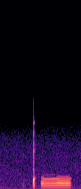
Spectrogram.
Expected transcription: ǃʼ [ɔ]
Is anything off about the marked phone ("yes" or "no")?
no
